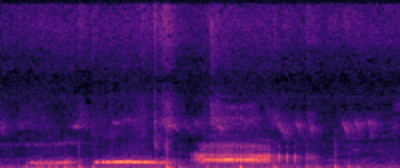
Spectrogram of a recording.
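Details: Zebra dove male in breeding condition in a bamboo cage, coaxed by hand: a low drawn-out coo, a louder sustained one, then a higher rolling note, over a rough background hum and clicks.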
